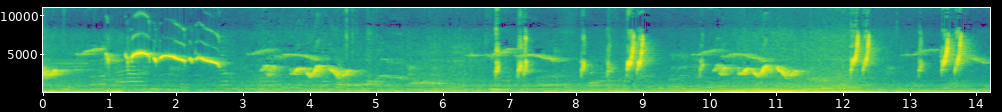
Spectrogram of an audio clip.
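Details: Blue-winged minla singing a lure song meant to stir and attract birds: high sliding whistles mixed with short sharp chips and quick warbled, wavy phrases, repeated in bursts over a faint low hum.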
